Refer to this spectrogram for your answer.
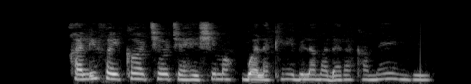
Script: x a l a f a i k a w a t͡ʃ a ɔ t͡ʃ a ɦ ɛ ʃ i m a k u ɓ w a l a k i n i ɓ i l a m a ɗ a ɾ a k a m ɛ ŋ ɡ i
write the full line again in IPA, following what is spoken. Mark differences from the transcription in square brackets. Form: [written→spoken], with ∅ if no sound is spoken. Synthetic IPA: x a l [a→i] f a i k a w a t͡ʃ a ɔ t͡ʃ a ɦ ɛ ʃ i m a k u ɓ w a l a k i n i ɓ i l a m a ɗ a ɾ a k a m ɛ ŋ ɡ i

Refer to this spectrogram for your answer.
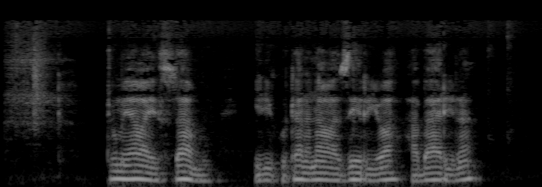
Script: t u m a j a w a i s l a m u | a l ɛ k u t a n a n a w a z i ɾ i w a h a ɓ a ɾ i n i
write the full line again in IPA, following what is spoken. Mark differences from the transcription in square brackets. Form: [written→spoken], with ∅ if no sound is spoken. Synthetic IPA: t u m [a→ɛ] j a w a i s l a m u | [a→i] l [ɛ→i] k u t a n a n a w a z i ɾ i w a h a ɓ a ɾ i n [i→a]

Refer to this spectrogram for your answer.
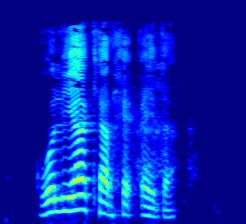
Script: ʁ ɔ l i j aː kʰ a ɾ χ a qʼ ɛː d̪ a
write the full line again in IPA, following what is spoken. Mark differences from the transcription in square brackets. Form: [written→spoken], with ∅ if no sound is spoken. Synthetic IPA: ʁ ɔ l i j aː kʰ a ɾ χ [a→ɛ] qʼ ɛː d̪ a

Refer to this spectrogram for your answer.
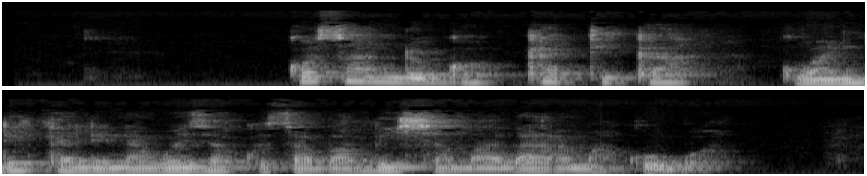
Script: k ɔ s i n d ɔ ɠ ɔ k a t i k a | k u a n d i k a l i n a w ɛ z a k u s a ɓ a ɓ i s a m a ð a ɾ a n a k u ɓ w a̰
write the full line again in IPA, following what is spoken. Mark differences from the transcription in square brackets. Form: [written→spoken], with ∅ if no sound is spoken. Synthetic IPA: k ɔ s [i→a] n d ɔ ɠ ɔ k a t i k a | k u a n d i k a l i n a w ɛ z a k u s a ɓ a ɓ i [s→ʃ] a m a ð a ɾ a [n→m] a k u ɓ w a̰

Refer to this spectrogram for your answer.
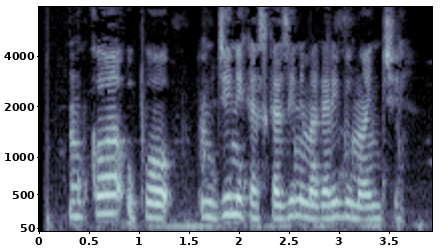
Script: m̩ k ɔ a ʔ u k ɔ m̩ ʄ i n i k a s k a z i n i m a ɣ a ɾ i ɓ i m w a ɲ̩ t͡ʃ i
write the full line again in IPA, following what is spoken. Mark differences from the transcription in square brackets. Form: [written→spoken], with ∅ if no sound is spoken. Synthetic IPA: m̩ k ɔ a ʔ u [k→p] ɔ m̩ ʄ i n i k a s k a z i n i m a ɣ a ɾ i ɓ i m w a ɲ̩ t͡ʃ i

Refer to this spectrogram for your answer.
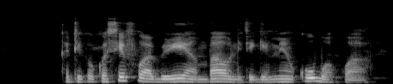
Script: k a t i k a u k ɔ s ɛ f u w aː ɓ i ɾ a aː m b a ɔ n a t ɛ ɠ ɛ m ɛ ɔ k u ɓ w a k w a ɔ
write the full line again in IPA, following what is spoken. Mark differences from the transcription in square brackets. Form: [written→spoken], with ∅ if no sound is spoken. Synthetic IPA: k a t i k a u k ɔ s ɛ f u w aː ɓ i ɾ [a→i] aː m b a ɔ n [a→i] t ɛ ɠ ɛ m ɛ ɔ k u ɓ w a k w a ɔ

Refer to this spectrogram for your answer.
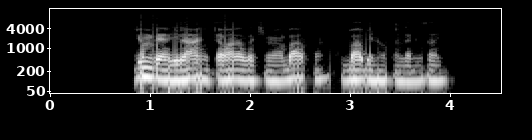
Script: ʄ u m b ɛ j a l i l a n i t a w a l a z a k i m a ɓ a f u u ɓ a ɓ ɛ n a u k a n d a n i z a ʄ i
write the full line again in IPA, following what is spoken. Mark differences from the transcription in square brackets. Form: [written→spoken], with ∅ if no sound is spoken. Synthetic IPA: ʄ u m b ɛ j a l i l a n i t a w a l a z a k i m a ɓ a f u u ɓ a ɓ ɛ n a u k a n d a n i z a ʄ i

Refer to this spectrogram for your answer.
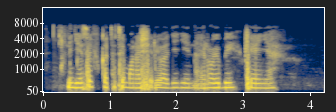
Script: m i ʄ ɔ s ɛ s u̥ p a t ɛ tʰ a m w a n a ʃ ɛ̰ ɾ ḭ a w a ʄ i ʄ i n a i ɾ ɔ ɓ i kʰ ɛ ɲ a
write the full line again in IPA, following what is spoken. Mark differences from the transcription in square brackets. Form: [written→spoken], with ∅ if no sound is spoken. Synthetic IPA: [m→n] i ʄ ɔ s ɛ [s→f] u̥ [p→k] a t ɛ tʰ [a→ɛ] m w a n a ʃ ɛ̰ ɾ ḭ a w a ʄ i ʄ i n a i ɾ ɔ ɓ i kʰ ɛ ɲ a

